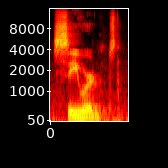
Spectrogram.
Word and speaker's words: Seward: Went off the coast of Seward.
